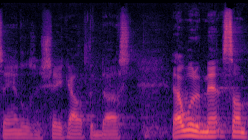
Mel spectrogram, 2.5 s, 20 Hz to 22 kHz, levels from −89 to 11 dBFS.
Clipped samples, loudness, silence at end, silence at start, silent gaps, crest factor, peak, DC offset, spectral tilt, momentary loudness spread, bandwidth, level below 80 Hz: under 0.1%; -29 LUFS; 0 s; 0 s; none; 20 dB; -8 dBFS; under 0.1%; -4 dB/octave; 13 LU; over 20 kHz; -66 dBFS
